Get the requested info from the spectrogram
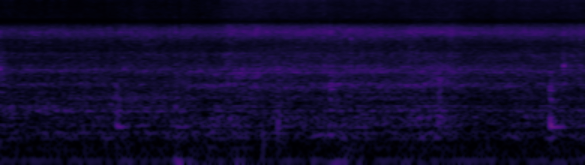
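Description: Goat meat and ground spices frying in oil in a steel pot: a steady sizzle that grows a little louder about two seconds in. A wooden spoon stirs and lightly knocks against the pot a few times as the masala is roasted.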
